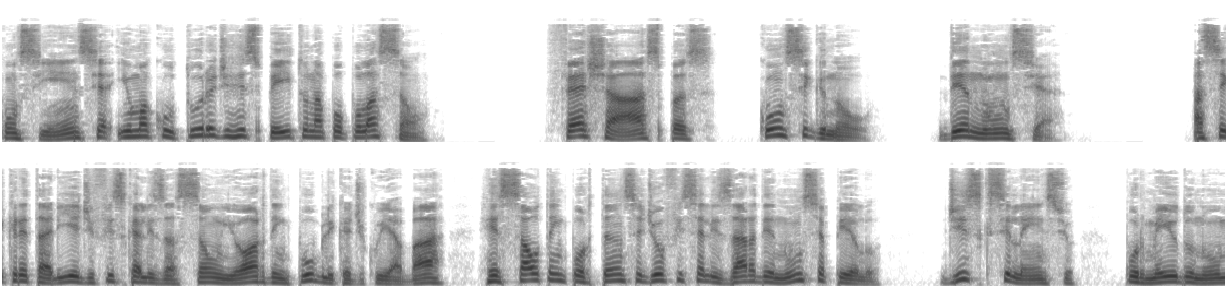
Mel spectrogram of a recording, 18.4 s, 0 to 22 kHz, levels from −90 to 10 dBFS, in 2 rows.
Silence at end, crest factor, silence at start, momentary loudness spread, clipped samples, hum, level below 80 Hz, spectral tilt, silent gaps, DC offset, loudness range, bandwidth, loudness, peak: 0 s; 18 dB; 0 s; 8 LU; under 0.1%; none; -52 dBFS; -5 dB/octave; 3.69-4.00 s, 6.64-6.96 s, 8.55-8.86 s; under 0.1%; 2 LU; 12 kHz; -20 LUFS; -4 dBFS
